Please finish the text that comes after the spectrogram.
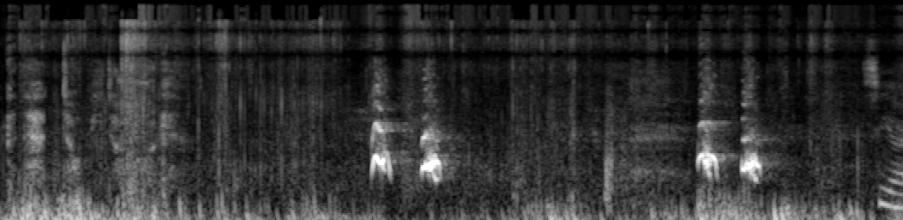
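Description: Outdoors on a hillside among aspen groves, a dog gives two pairs of sharp, moderately distant barks amid quiet background sounds and soft movement.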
